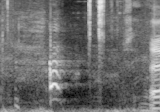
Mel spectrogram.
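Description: Metal handcuffs jangling and clicking as they are put on a suspect's wrists: a few quick, bright metallic clinks a little after a second in.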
